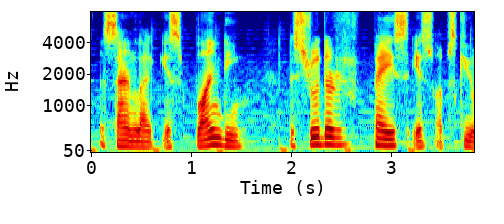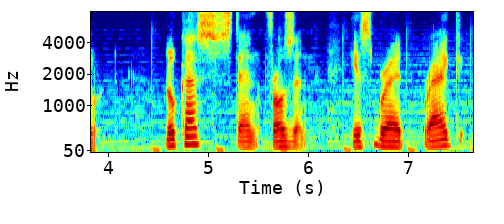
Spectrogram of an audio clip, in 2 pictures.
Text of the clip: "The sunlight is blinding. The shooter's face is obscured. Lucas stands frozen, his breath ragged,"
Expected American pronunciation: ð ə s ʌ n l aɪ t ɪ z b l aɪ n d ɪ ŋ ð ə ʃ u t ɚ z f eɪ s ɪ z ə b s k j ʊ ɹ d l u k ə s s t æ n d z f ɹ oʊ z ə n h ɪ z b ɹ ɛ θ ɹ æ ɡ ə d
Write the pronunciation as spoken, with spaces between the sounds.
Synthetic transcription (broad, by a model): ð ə s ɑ n l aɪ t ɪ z b l aɪ n d ɪ ŋ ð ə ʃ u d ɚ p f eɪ s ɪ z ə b s k j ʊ ɹ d l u k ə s s t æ n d f ɹ oʊ z ə n h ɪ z b ɹ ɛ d ɹ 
